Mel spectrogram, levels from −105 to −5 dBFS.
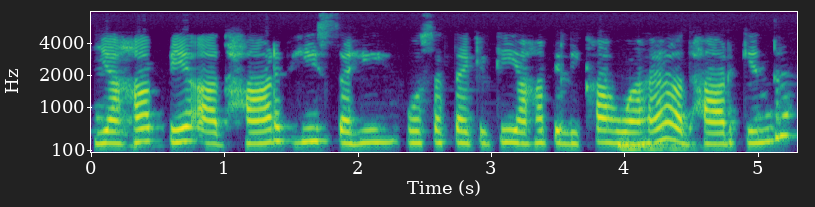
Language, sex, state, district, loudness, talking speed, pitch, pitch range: Hindi, female, Bihar, Sitamarhi, -15 LUFS, 180 wpm, 255 Hz, 245-265 Hz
